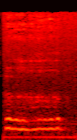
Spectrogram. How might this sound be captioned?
Short clip of someone shivering.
